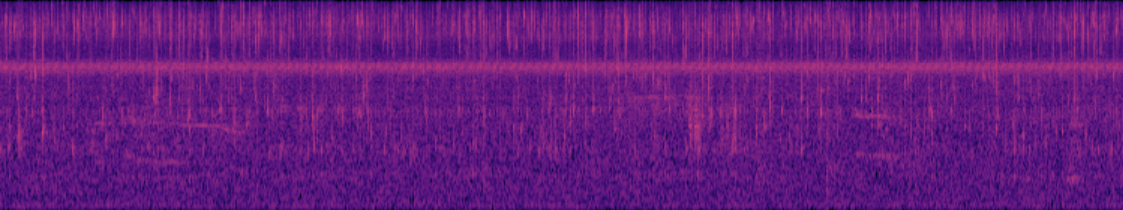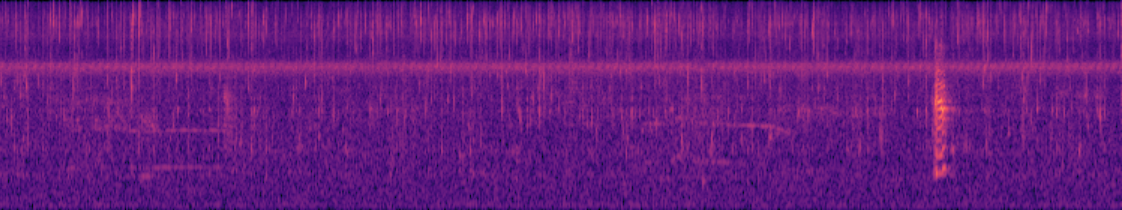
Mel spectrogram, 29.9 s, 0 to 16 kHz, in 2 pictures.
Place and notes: Green House Hostel, Puli Township - Early morning
Frog calls, Small ecological pool, Early morning, Chicken sounds
Zoom H2n MS+XY
Puli Township, Nantou County, Taiwan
